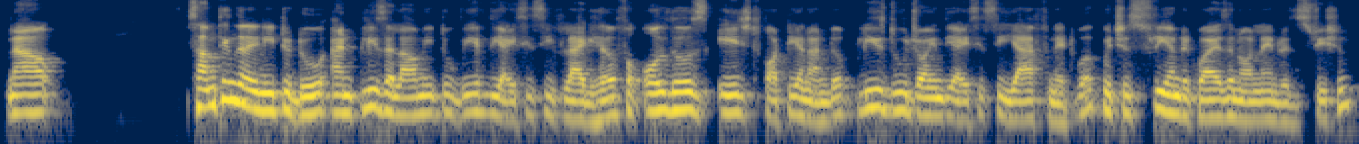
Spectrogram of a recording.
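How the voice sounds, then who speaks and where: A man's voice: mid-range voice, a little fast, a little mellow. A man making courteous, formal announcements before handing over to a panel moderator. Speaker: event organizer. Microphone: video call.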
